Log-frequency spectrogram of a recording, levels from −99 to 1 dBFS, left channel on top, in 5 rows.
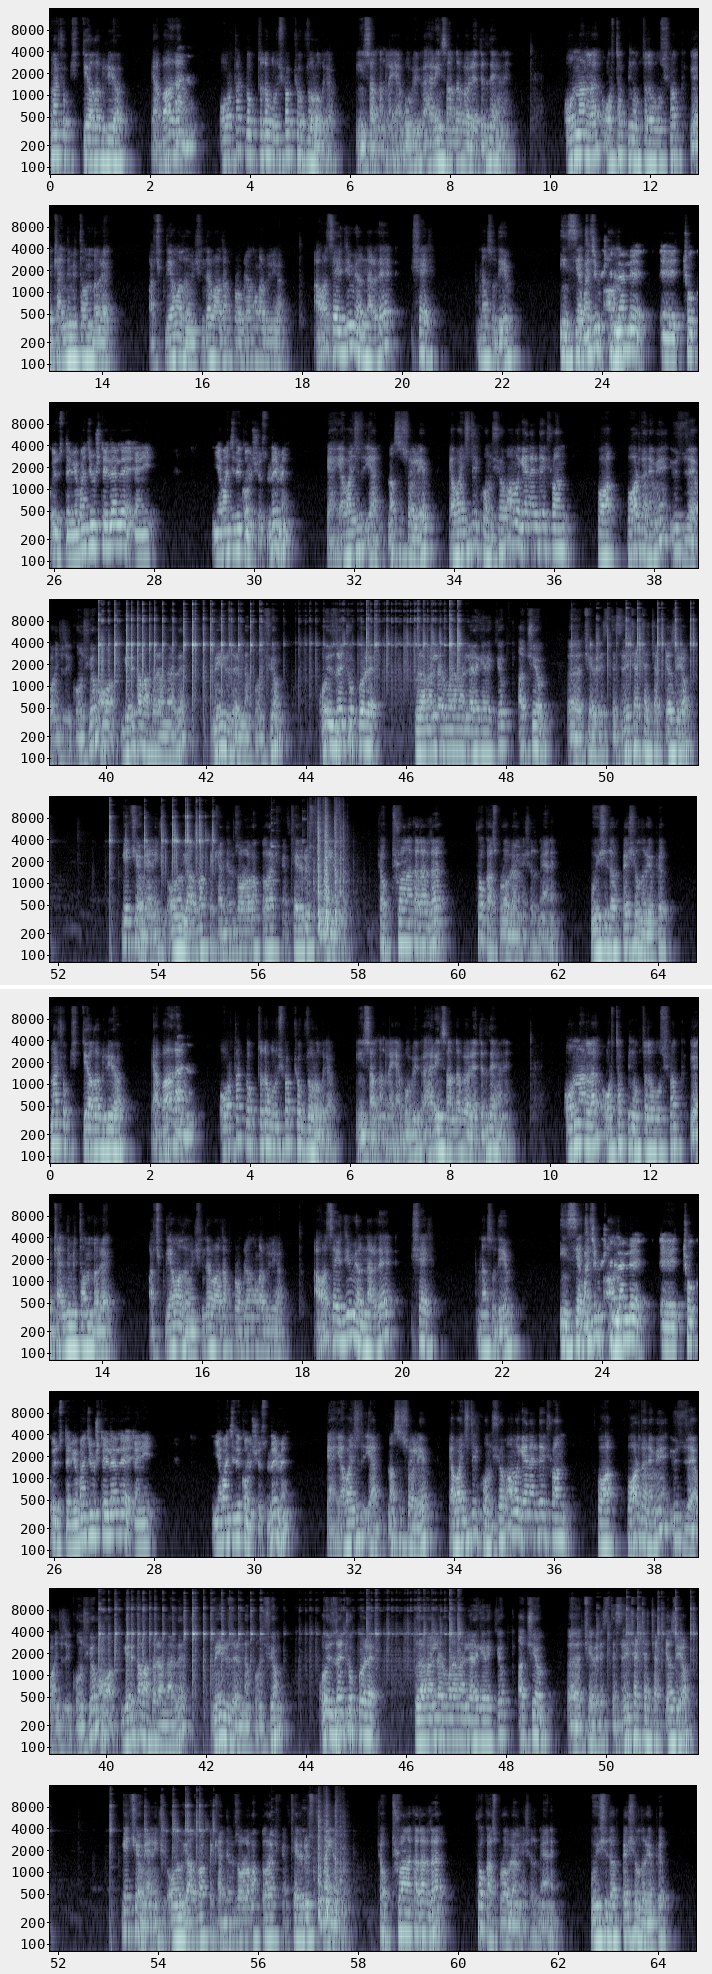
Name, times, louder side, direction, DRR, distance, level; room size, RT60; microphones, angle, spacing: voice 1, 0.0-1.5 2.0-2.7 3.4-5.6 6.1-9.2 10.3-14.1 14.9-17.6 18.2-19.8 20.2-20.6 21.5-22.2 23.2-24.4 31.4-33.5 33.9-36.2 36.9-37.2 37.5-41.6 42.1-43.5 44.3-45.4 46.2-48.8 49.2-51.7 53.3-57.8 58.4-59.7 60.4-61.9 62.6-64.1, right 1 dB, 25° right, 1 dB, 0.8 m, -31 dB
voice 2, 2.5-2.8 23.5-24.8 25.1-27.9 29.1-30.7 44.6-44.9, equal, 70° right, 0 dB, 0.8 m, -29 dB
sound 1, 39.8-43.6 43.8-47.1 49.3-49.4 49.7-51.8 53.0-53.4 53.7-53.8 54.1-55.2 56.2-56.4 56.7-57.9, left 4 dB, 75° left, 0.5 m, -34 dB
2.8 x 2.7 x 2.5 m, 0.36 s
head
